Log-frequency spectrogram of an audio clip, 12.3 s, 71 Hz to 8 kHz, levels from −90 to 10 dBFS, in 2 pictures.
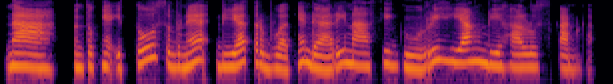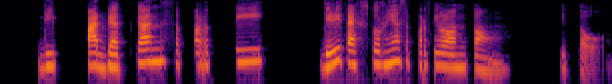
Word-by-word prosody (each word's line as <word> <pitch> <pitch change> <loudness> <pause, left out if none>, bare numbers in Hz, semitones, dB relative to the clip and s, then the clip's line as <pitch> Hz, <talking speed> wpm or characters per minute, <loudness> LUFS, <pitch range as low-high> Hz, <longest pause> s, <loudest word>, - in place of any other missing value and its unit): Nah, 195 -3 +5 0.2
bentuknya 195 +1 -3
itu 225 - -1
sebenarnya 220 - 0
dia 200 +6 +2
terbuatnya 185 -1 -2
dari 190 -1 +1
nasi 215 0 -1
gurih 200 +5 -1
yang 250 -2 +2
dihaluskan 190 -3 -3
Kak. - - -23 0.5
Dipadatkan 205 +4 +3
seperti 235 +3 -5 0.6
jadi 205 +8 +3
teksturnya 230 0 +2
seperti 210 -3 -8
lontong. 190 - -2 0.5
Gitu. - - -13
205 Hz, 95 wpm, -25 LUFS, 190-235 Hz, 0.6 s, Nah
